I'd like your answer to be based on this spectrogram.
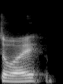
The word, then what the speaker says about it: Stoj: It is Stoyboy, my name pronounced Stoy, spelled S-T-O-J. And so Stoyboy, at Stoyboy, S-T-O-J-B-O-J.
